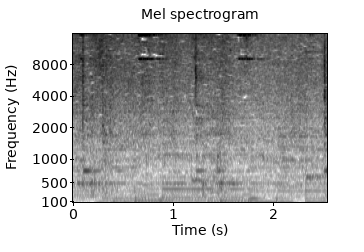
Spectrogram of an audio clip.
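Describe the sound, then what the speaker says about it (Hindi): Green peas and chopped potato stir-fried in a pan until half cooked, a steady close sizzle with intermittent scraping and stirring clinks, no voices. "अब इसे हल्का सा हाफ कुक होने तक आपको स्टर फ्राई करना है।"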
